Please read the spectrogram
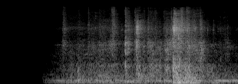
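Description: Soft rustling and a few light clicks over a low hum, with a louder rustle near the end.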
